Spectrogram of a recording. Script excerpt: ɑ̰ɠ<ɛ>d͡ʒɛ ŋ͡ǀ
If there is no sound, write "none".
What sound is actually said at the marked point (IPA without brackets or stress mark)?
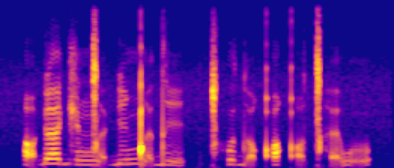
ɛ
